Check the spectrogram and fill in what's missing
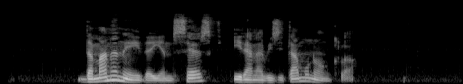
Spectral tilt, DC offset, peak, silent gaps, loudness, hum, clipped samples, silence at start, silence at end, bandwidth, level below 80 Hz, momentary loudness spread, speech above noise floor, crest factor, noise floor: -5 dB/octave; under 0.1%; -4 dBFS; none; -24 LUFS; none; under 0.1%; 0.8 s; 1.1 s; 11.5 kHz; -66 dBFS; 10 LU; 39 dB; 20 dB; -63 dBFS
